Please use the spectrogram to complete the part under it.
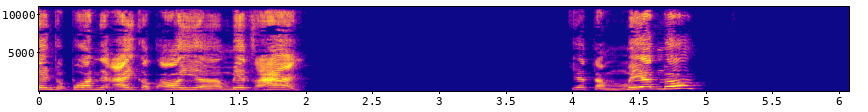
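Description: A middle-aged man speaks loudly and with animation over an online call, in short bursts.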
